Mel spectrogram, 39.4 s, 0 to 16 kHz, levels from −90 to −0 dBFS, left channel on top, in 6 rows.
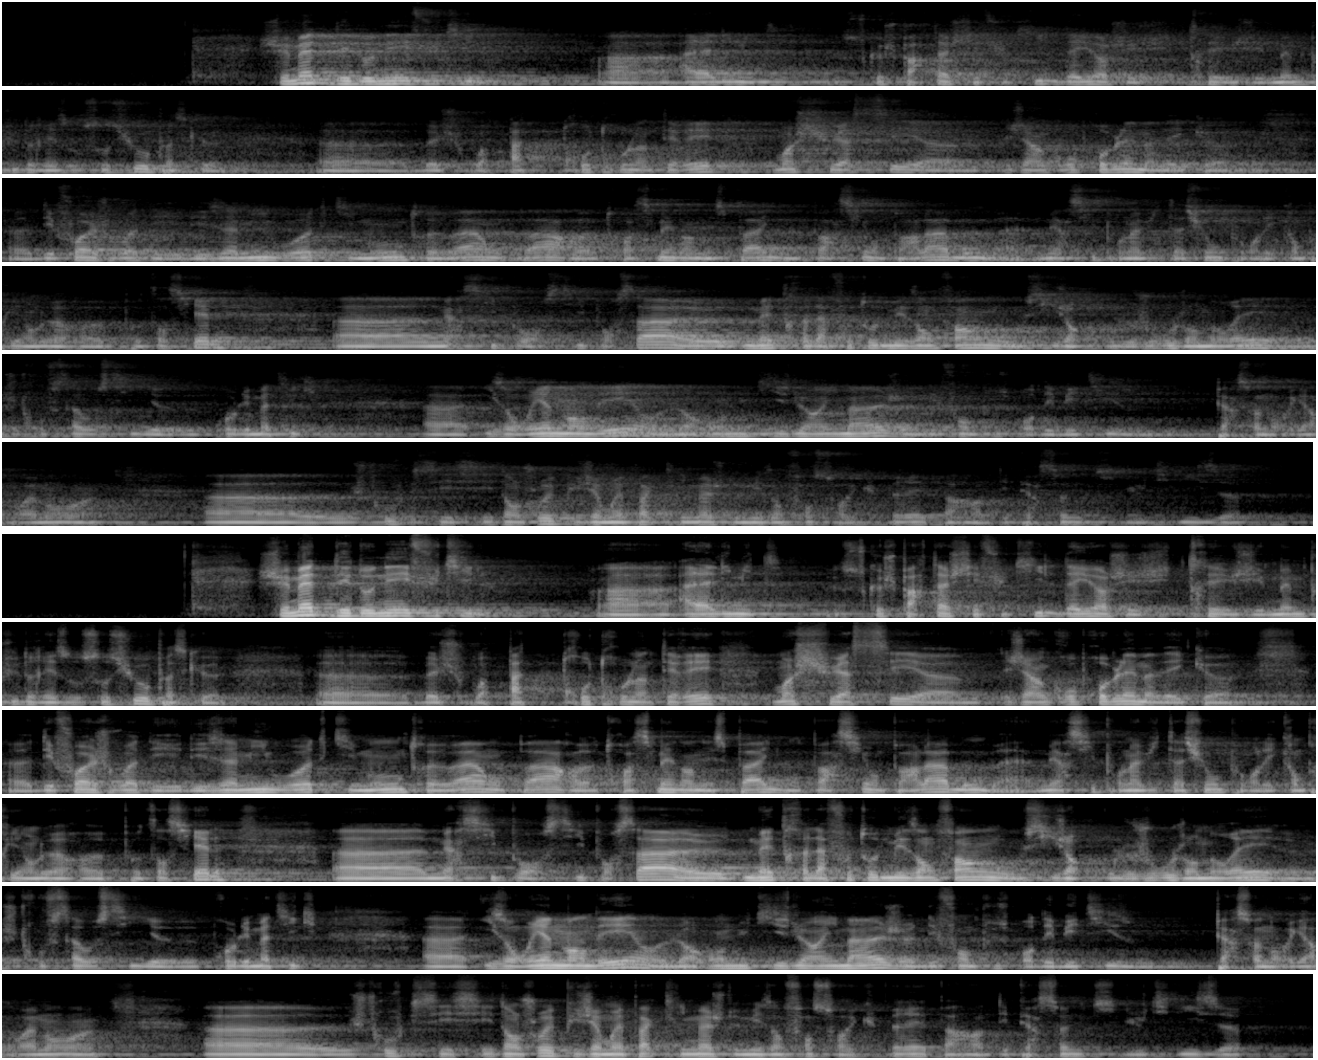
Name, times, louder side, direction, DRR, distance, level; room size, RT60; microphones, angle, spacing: voice 1, 0.9-2.5 3.0-3.8 4.1-27.8 28.1-39.0, right 4 dB, 80° right, 10 dB, 0.4 m, -34 dB
16.5 x 8.9 x 6.0 m, 2.7 s
head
